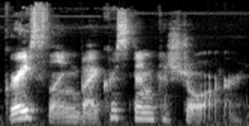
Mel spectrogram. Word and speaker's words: Cashore: So the next book we're going to be reading is Graceling by Kristen Cashore. – Yes. – Accent on the second syllable. – Yes. – Cashore. – Wait. Yeah, it's Kristin. Like that kind of Kristen. And then Cashore.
